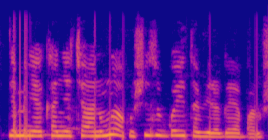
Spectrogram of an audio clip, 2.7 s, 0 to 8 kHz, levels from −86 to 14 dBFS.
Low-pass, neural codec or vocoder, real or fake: 7.2 kHz; none; real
